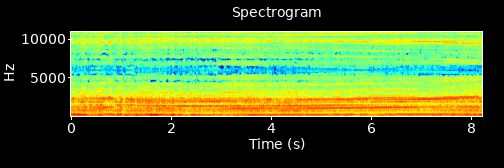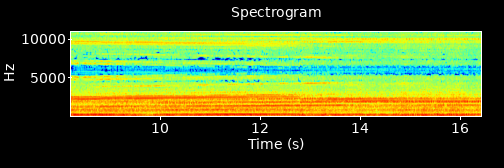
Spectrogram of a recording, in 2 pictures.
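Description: Road and wind noise rumbles steadily through the car's body.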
